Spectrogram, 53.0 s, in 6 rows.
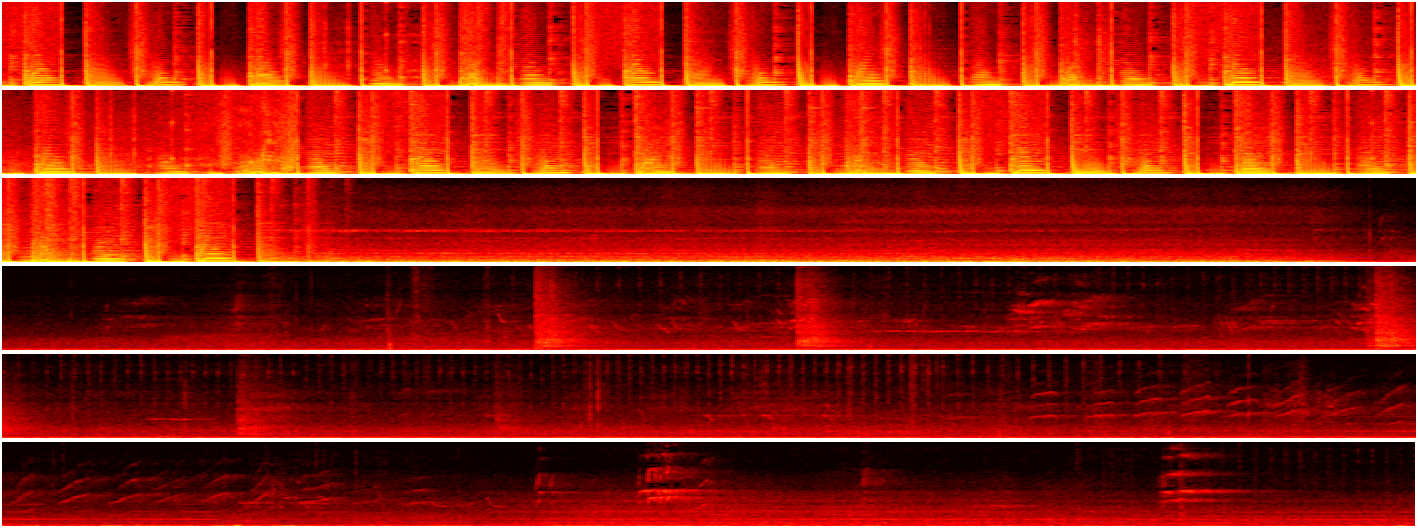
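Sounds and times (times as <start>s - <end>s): train rumbling: 0.0s - 26.3s, 47.3s - 53.0s
high train whine: 17.6s - 26.7s, 43.6s - 53.0s
bird chirping: 36.2s - 52.3s.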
